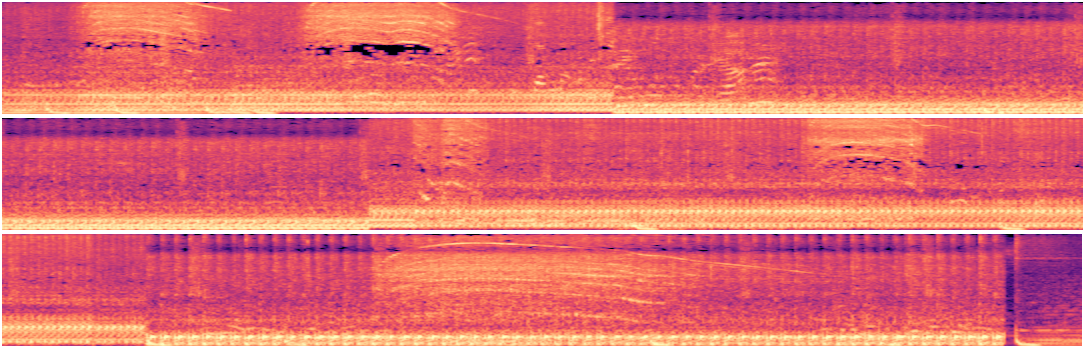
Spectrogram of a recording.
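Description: Corded electric hand drill running as it bores into a polished wooden table top. The motor note is steady, jumping to a different steady pitch about four, nine and fourteen seconds in.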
